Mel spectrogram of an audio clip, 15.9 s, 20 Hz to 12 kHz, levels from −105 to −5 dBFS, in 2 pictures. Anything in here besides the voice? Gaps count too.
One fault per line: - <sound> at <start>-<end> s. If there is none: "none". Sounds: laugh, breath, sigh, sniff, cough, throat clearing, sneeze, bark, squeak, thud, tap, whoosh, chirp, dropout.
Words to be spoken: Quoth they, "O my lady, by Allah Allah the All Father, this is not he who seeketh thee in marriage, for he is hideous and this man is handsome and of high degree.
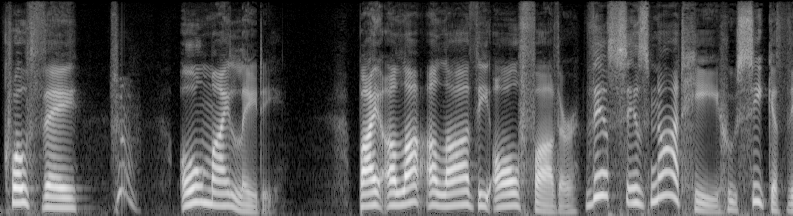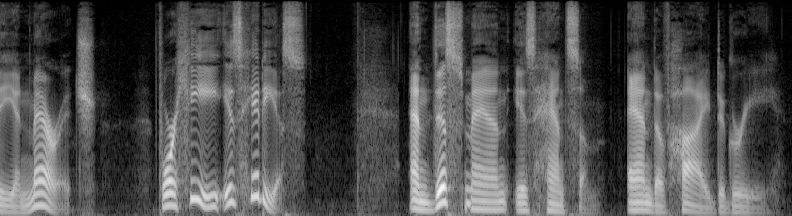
- sneeze at 1.1-1.4 s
